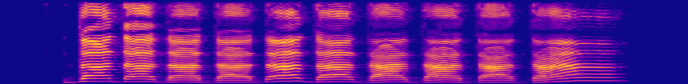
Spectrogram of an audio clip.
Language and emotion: Russian, positive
